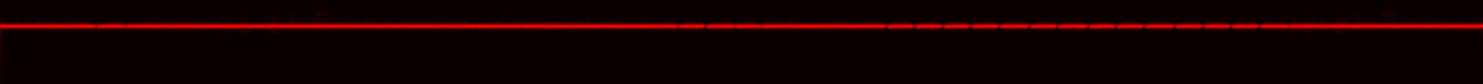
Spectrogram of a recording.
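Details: Homoeoxipha obliterata cricket song with skilfully changing tempo: a very high, thin continuous trill held steadily at first, then breaking into rapid regular pulses for several seconds before smoothing out again; faint high hiss behind.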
